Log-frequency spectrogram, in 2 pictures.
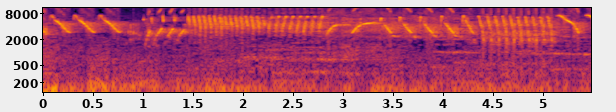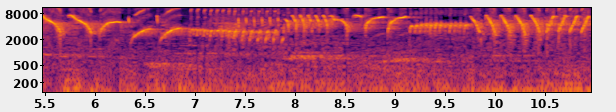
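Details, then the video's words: Canary delivering its melodious courtship song: extended high rolling trills, series of looping whistled swoops repeated in clusters, and short chattering passages, sung almost without pause. "o som melodioso de um canário atrai o sexo oposto"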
